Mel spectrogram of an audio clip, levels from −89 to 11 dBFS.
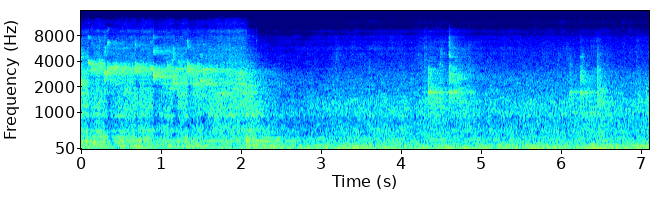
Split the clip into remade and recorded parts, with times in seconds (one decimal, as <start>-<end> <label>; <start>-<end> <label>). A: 0.0-2.4 recorded; 2.4-5.5 remade; 5.5-7.1 recorded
